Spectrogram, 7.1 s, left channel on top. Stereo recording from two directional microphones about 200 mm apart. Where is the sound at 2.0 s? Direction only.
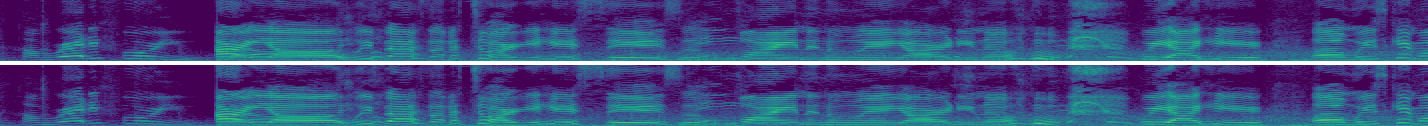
20° right (ahead or behind).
